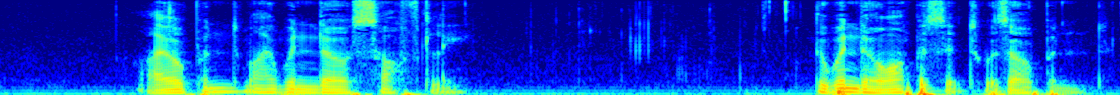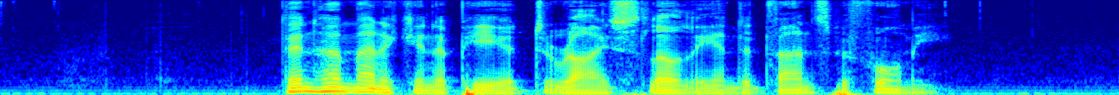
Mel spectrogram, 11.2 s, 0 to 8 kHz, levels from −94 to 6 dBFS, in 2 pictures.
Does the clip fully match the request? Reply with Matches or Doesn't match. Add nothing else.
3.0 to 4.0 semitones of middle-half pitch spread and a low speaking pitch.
Matches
